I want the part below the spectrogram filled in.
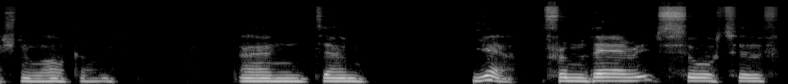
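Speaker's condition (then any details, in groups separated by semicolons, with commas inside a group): Parkinson's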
